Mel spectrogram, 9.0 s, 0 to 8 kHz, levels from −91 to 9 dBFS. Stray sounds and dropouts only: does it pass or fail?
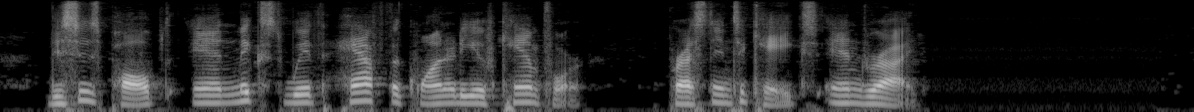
pass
